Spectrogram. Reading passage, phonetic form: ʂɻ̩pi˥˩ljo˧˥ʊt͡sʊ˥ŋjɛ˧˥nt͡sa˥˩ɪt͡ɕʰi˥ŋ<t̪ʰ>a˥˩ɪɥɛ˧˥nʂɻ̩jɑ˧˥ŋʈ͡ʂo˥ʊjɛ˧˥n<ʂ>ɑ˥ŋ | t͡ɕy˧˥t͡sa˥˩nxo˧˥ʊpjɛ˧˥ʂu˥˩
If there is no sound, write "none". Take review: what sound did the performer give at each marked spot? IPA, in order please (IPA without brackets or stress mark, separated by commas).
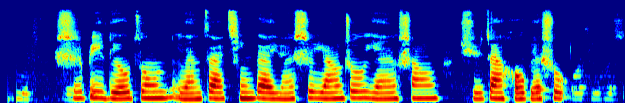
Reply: t̪, ʂ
